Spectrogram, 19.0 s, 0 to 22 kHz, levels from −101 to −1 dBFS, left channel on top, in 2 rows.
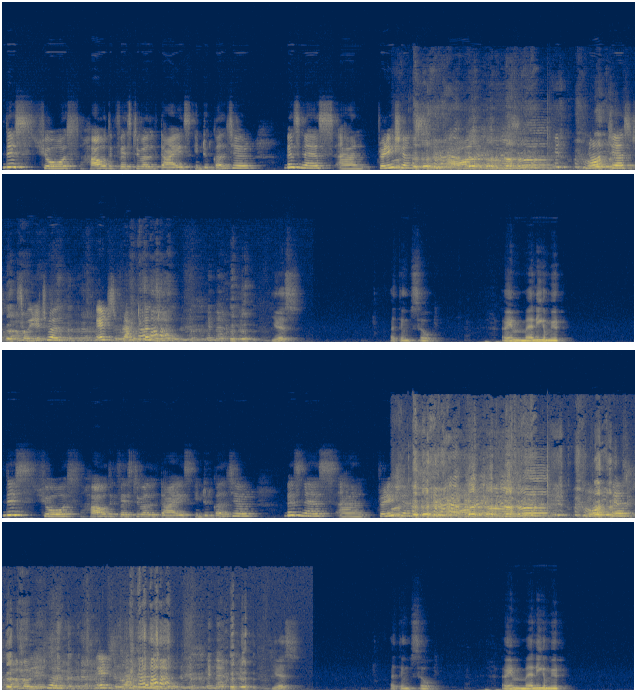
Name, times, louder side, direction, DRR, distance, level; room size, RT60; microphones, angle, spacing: voice 1, 0.0-3.7 4.2-7.8 8.3-8.4 8.7-9.4 9.7-10.4 10.9-12.2, left 1 dB, 50° left, 3.1 m, -31 dB
sound 1, 5.8-13.3, right 4 dB, 60° right, 1.0 m, -29 dB
voice 2, 13.5-13.9 15.3-16.0 17.0-17.8, equal, 10° left, 0.6 m, -28 dB
14.5 x 11.5 x 3.7 m
head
